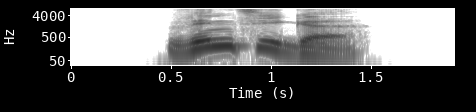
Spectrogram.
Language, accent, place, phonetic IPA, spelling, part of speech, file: German, Germany, Berlin, [ˈvɪnt͡sɪɡə], winzige, adjective, De-winzige.ogg
- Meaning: inflection of winzig: 1. strong/mixed nominative/accusative feminine singular 2. strong nominative/accusative plural 3. weak nominative all-gender singular 4. weak accusative feminine/neuter singular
